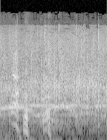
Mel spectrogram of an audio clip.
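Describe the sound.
A short burst of applause, a dense steady wash of clapping at fairly loud level, with people's voices talking briefly over the start of it.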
